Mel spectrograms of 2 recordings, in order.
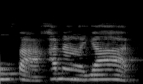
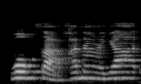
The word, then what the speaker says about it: วงศาคณาญาติ: สอน พวก เรา นั่น ก็ คือ คำ ว่า วงศา คณา ญาติ วงศาคณาญาติ อ่าน ว่า วงศา คณา ญาติ วงศาคณาญาติ ประกอบ เป็น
